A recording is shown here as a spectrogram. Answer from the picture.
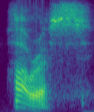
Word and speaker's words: Hauras: You have, I'm not sure how to pronounce this, but it's called Hauras or Hauras? Hauras, yeah.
